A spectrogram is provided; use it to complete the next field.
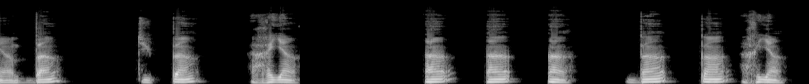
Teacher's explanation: C'est comme un U ou un I qu'on prononce pareil avec le nez. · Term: voyelles nasales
